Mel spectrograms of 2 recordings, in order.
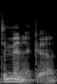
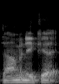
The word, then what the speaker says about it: Dominica: Grenadines St Lucia uh Dominica which it's not Dominica Dominica and Barbados and then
